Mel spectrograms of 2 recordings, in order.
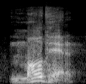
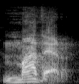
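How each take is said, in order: First: The first vowel sounds like a rounded o. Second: The first vowel sounds like an open a. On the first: The speaker calls it wrong. "la pronuncian mother" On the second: The speaker calls it right. "Lo correcto es mother"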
